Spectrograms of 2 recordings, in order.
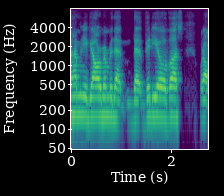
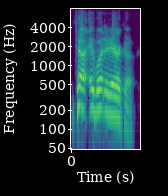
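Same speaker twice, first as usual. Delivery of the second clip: ordinary delivery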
